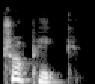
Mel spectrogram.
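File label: "tropic", British English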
